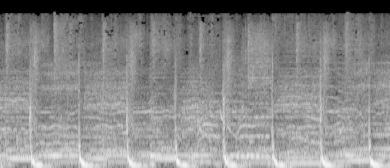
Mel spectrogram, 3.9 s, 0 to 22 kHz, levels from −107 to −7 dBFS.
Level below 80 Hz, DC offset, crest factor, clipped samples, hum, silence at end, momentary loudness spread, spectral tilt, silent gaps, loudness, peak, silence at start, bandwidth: -26 dBFS; under 0.1%; 12 dB; under 0.1%; none; 0 s; 1 LU; -5 dB/octave; none; -21 LUFS; -8 dBFS; 0 s; 16.5 kHz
